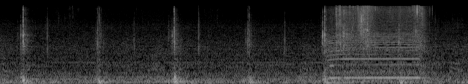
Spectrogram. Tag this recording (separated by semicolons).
cleaning; car; screens; windows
